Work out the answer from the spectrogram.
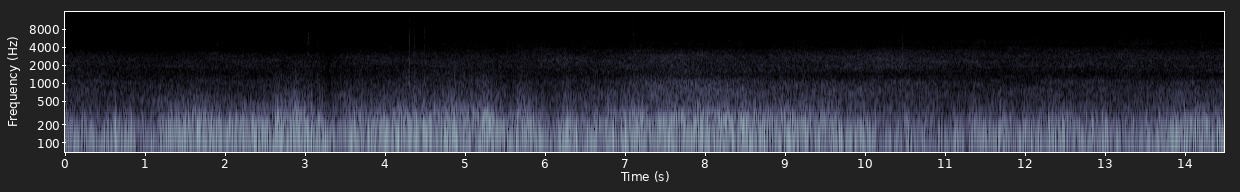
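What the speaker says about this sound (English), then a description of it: "So there's your 737 working its way towards a takeoff to Lisbon." A Boeing 737 taxis toward takeoff at Edinburgh Airport, heard as a steady distant jet rumble mixed with heavy wind buffeting on the microphone, continuous and fairly faint, with no talk.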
